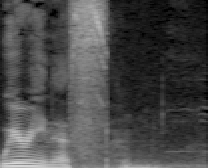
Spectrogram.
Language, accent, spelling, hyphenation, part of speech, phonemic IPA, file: English, US, weariness, weari‧ness, noun, /ˈwɪ(ə)ɹinɪs/, En-us-weariness.ogg
- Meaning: 1. Exhaustion, fatigue or tiredness 2. A lack of interest or excitement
